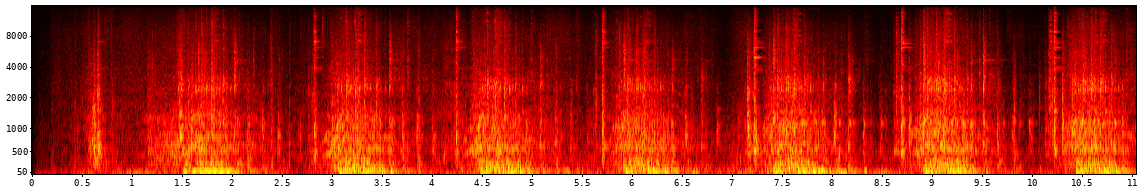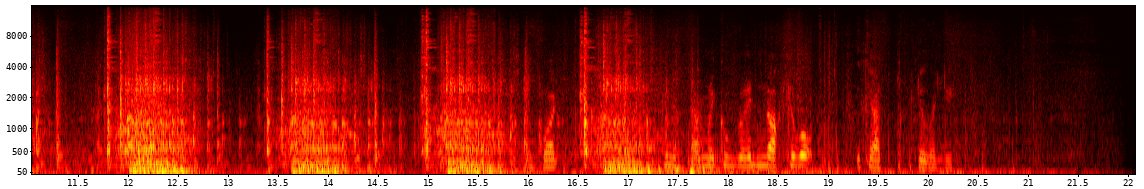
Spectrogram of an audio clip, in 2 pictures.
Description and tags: snowmobile won't start false starts lawnmower pull cord
false, starts, pull, snowmobile, lawnmower, cord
